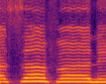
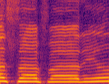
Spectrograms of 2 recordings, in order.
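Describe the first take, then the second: The two takes are said the same way.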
